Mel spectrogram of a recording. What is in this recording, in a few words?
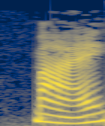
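"mai", Mandarin Chinese pinyin, tone 3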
